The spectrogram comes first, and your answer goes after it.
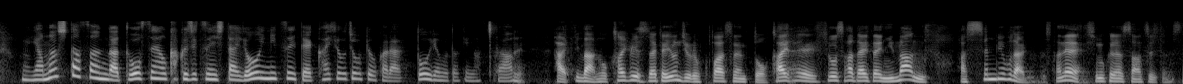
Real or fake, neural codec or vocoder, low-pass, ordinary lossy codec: fake; codec, 16 kHz, 1 kbps, FunCodec, trained on Chinese and English, 50 frames a second; none; none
